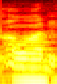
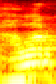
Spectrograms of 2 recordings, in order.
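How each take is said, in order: First: The word begins directly with a vowel sound. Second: The word begins with an audible h sound. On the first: The speaker calls it right. "এটা বলি আওয়ার" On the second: The speaker calls it wrong. "এটা আমরা হাওয়ার কখনো বলি না"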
